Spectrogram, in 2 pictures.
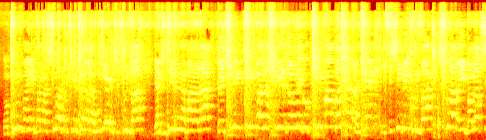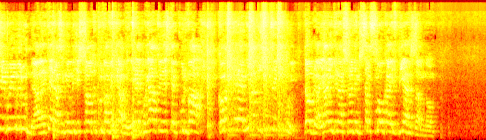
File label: Polish Guy Raging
